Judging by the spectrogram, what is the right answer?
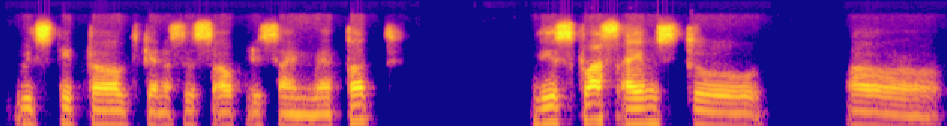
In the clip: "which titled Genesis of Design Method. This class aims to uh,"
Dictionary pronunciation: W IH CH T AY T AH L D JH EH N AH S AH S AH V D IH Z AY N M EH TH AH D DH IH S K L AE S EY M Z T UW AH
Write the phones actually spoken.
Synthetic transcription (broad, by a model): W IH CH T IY T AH L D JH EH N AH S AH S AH P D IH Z AY N M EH T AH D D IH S K L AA S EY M S T UW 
